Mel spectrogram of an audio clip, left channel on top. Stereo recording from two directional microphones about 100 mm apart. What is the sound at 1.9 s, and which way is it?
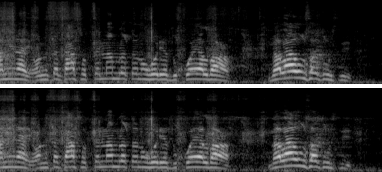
Speech, 50° left (ahead or behind).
